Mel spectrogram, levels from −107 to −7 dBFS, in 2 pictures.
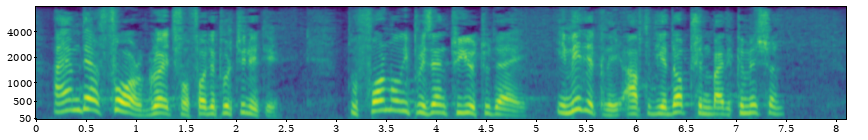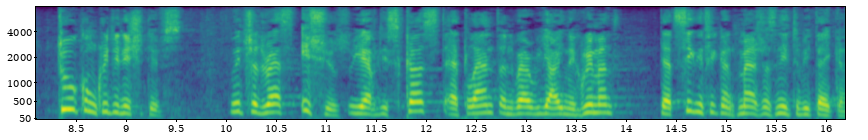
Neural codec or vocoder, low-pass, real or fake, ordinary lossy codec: codec, 16 kHz, 8 kbps, FreqCodec, larger model; none; fake; none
